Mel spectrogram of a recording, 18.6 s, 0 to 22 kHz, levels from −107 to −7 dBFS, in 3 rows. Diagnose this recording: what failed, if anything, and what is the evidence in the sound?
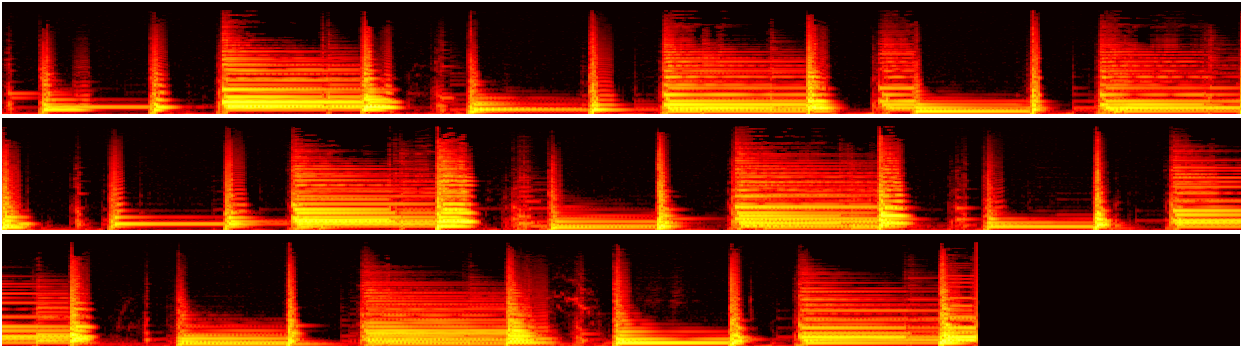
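The music stops dead at 17.26 s, mid-sound, and the remaining 1.3 s or so until the end are flat digital silence, with no decay or natural release. This is a cut-off end, a failure at the storage or buffer-writing stage. The final buffers of audio were never committed to the file, so whatever was still sounding is truncated abruptly instead of ending or fading, and the file simply carries silence to its end.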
